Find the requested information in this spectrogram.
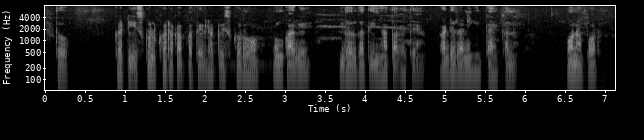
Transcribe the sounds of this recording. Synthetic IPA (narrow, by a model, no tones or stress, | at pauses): t̪ɔ | kəʈiʔiskulkʰɔɾakap̚kat̪ɛləʈuiskulɦɔuŋkaɡɛd̪ɔɾɡat̪iɲɦat̪abɛt̪ajãəɖiɾaniɡit̪aɦɛkanaʔ | ɔnapɔɾ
